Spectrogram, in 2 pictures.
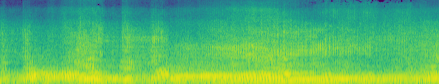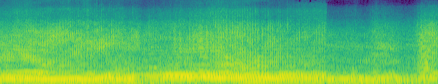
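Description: Motocross bikes racing on a dirt track, their engines revving up and falling back as the riders work the throttle over jumps and turns, several bikes overlapping.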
